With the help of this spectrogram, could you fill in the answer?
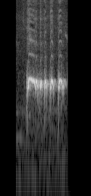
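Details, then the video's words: Local zebra dove, described as a frequent singer with a big voice, giving one loud cooing phrase: a rolling series of about five quick pulsed coos at an even pitch, ending in a short held note. "PERKUTUT LOKAL GACOR SUARA BESAR"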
